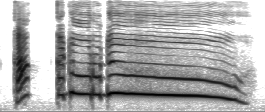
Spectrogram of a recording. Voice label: english rooster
